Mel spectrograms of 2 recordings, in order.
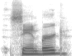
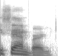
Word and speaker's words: Samberg: Springs I don't know if you're um with sanberg um was that on Hulu yeah yep um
